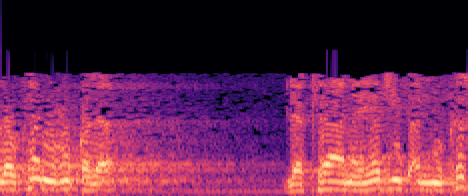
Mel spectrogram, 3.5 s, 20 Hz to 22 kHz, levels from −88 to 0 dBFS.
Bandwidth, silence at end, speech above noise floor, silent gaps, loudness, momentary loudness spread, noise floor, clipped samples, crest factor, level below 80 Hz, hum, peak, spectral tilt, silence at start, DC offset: 5 kHz; 0 s; 27 dB; none; -11 LUFS; 16 LU; -37 dBFS; under 0.1%; 12 dB; -42 dBFS; none; 0 dBFS; -9.5 dB/octave; 0 s; under 0.1%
